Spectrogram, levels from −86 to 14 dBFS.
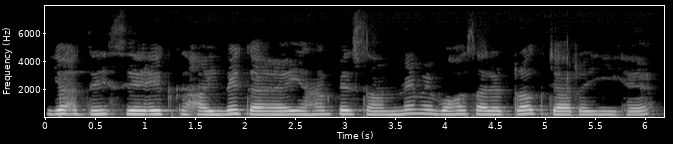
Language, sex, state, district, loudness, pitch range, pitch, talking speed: Hindi, female, Jharkhand, Garhwa, -16 LUFS, 240-265 Hz, 255 Hz, 155 wpm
